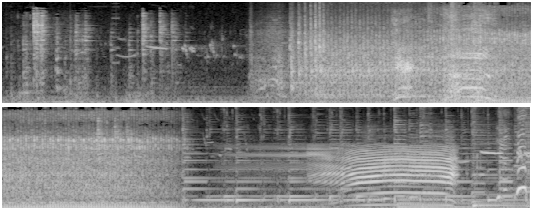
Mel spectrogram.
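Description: A cow mooing once, a long arching call near the end. Before it, for a few seconds in the middle, there is a loud rushing, engine-like noise.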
